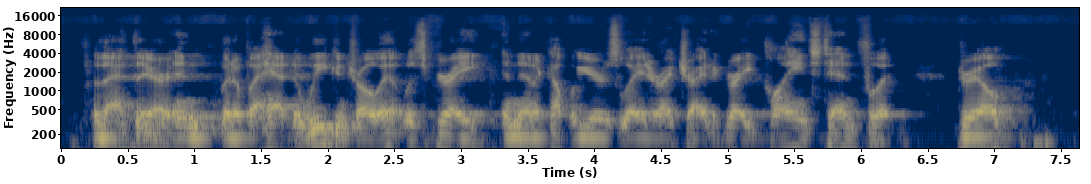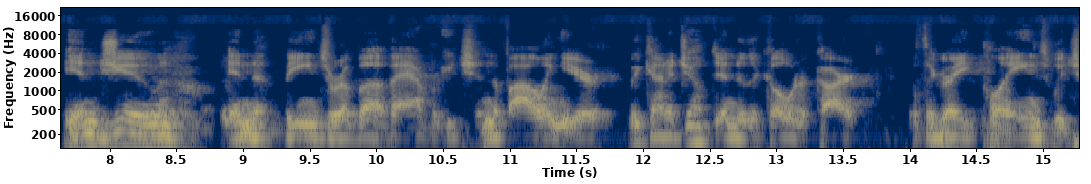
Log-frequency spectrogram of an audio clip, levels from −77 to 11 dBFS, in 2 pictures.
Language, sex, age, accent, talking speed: English, male, 50-69, American, 210 wpm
